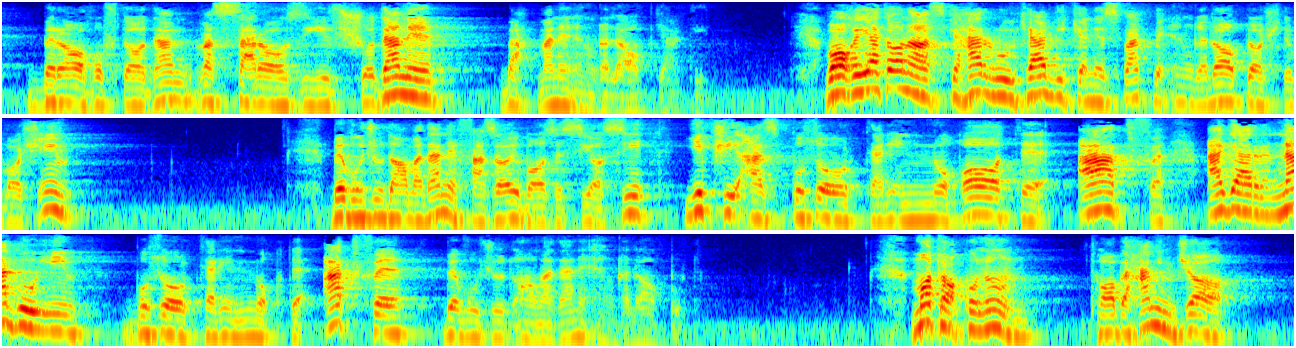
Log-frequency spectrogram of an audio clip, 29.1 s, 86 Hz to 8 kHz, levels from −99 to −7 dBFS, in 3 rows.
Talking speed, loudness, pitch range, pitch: 100 wpm, -22 LUFS, 125-165 Hz, 140 Hz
